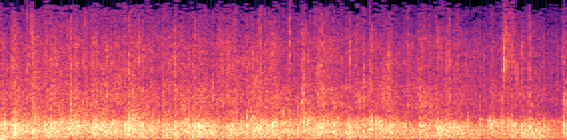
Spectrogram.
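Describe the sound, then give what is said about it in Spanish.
Steady applause from a crowd applauding loudly for God fills the whole stretch, a dense wash of many hands clapping at once, sustained without pause or fading. “Apláudele fuerte a Él, por favor.”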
